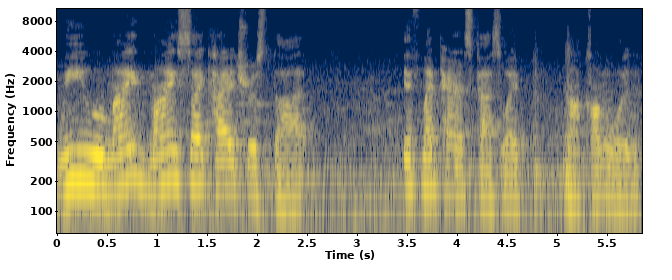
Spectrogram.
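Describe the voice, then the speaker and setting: A man at a very slow pace with lively intonation, long, frequent pauses and noticeable background noise. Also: fairly high pitch for a man. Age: 30s. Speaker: stand-up comedian. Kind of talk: interview. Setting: coffee shop. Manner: halting.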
